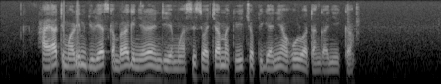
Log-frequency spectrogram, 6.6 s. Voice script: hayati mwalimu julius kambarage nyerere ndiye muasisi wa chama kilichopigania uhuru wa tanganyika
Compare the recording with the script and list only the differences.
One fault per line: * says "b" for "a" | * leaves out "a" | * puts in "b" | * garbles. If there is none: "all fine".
all fine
